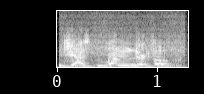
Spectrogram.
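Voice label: Voice "Wonderful", Choir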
